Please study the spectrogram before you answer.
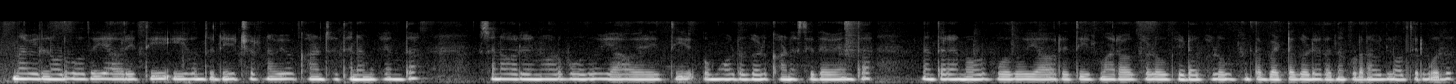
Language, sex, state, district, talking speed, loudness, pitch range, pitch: Kannada, female, Karnataka, Belgaum, 130 wpm, -14 LUFS, 230-245 Hz, 235 Hz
